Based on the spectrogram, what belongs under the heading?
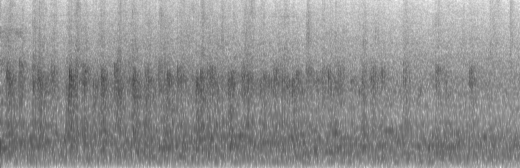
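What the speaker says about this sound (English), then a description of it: "I think we can give him a bigger round of applause." Steady applause from a large crowd at a fund launch event in Lagos fills the whole stretch, dense and continuous, with a faint murmur of voices beneath the clapping.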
